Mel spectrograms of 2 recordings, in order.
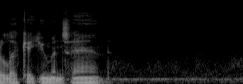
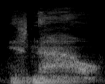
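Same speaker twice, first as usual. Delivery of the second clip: tense whisper; 5 semitones lower, 7 dB quieter than usual. Acted. Tense standoff with Spitz.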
